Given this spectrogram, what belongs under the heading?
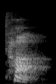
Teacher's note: you need to get your tongue to really touch your tooth so they're Dental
